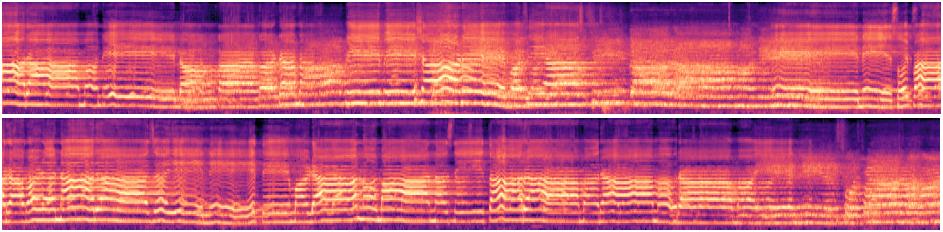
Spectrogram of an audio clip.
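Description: Women singing a Gujarati devotional kirtan (bhajan) in high voices, one continuous flowing melody line.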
